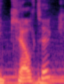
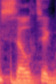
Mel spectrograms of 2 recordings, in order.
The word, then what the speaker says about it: Celtic: with a K okay we Irish pronounce it with a K well noted I'll try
